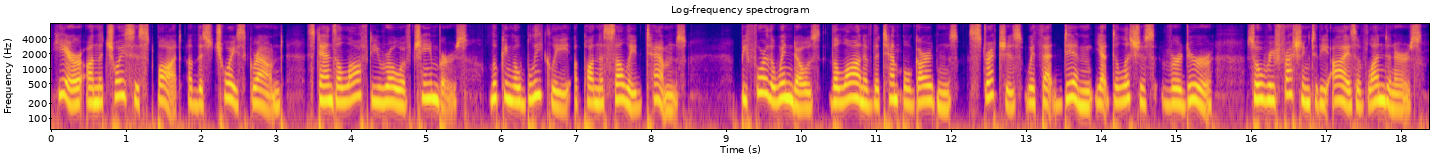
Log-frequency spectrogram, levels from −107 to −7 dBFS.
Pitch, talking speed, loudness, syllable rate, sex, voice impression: 215 Hz, 145 wpm, -17 LUFS, 4.4 syllables/s, female, feminine, adult-like, powerful, slightly hard, slightly muffled, slightly raspy, intellectual, calm, friendly, reassuring, lively, kind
